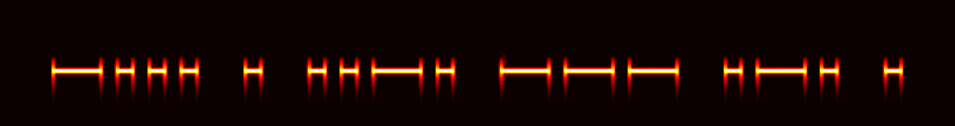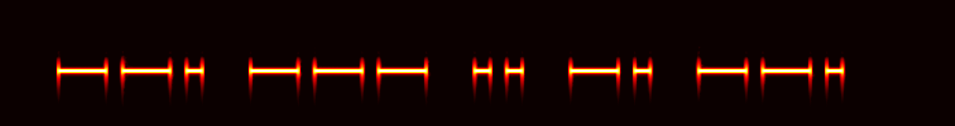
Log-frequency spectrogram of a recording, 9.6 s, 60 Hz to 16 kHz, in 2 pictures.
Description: Morse code, heard as a keyed tone, about 15 wpm, 700 Hz. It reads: BEFORE GOING
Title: Sentences from Top 1000 Words - Review Part 3 - 15wpm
